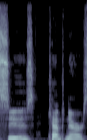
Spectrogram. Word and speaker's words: Suze Kempner: And also joining us here for the first time ever as a guest Patreon subscriber is Suze Kempner.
